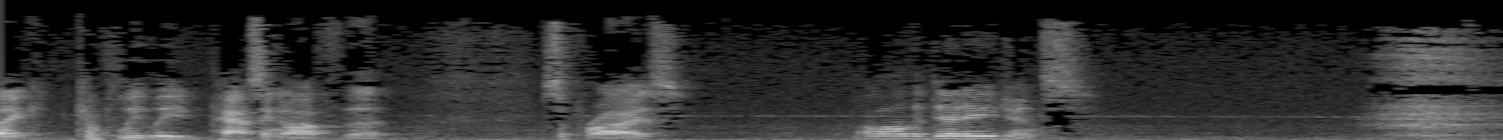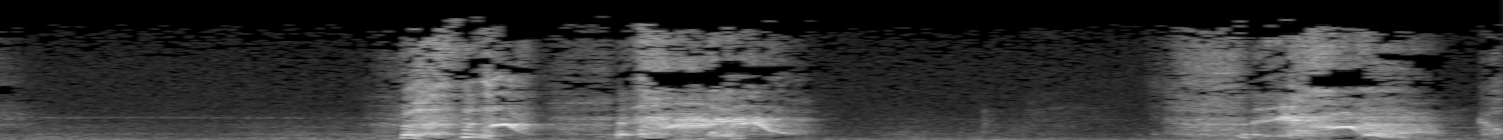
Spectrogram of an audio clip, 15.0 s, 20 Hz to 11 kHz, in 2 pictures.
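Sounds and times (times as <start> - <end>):
speech: 0.0 - 2.1, 2.7 - 3.5, 4.2 - 5.5
harsh coughing: 9.4 - 11.7, 13.6 - 14.8.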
